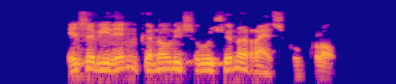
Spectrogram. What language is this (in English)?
Catalan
